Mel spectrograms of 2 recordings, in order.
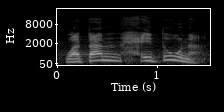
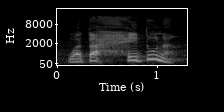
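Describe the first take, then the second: First: The n sound is pronounced clearly before h. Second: The n sound is merged away before h. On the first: The speaker calls it right. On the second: The speaker calls it wrong.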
